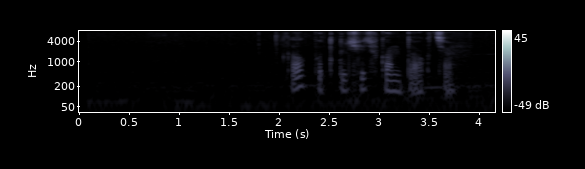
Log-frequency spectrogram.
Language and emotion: Russian, neutral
